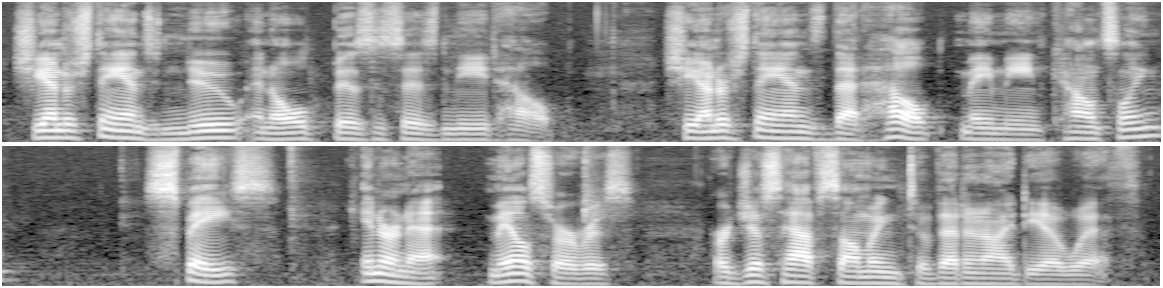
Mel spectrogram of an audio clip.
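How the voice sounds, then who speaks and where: A man reading a prepared tribute to introduce an award honoree, in a steady, earnest manner. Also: fairly low pitch, unhurried. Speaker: award presenter.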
